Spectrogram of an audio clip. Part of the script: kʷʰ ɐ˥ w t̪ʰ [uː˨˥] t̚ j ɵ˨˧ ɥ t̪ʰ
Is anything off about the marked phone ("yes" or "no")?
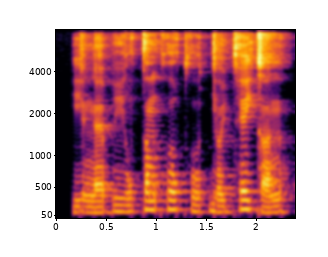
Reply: no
